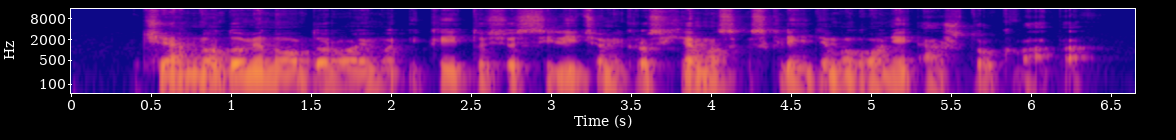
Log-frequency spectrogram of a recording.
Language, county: Lithuanian, Utena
